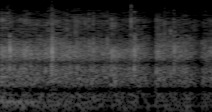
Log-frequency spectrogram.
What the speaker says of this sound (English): Let's clap for her, though she has left.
